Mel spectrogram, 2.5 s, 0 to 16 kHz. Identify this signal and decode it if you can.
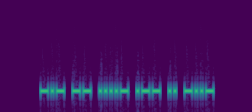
Morse code, heard as a keyed tone, about 43 wpm, 700 Hz. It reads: KM4WIX
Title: USA Call Signs - 6 Characters - 3x Character Spacing - 45wpm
